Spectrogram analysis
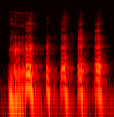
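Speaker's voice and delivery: high, loud burst of giggles; real high-pitched laugh. Real, not acted. Streamer tickled by too much information, laughing. Laughs at three S's joke.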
